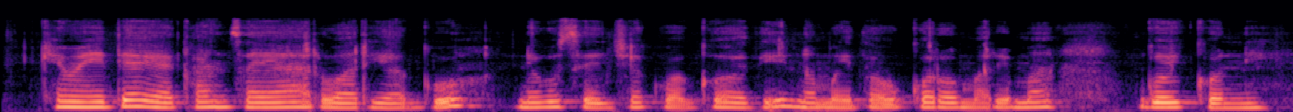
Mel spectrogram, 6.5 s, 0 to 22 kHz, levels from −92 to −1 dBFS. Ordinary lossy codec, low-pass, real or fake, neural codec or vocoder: none; 10.8 kHz; fake; vocoder, 44.1 kHz, 128 mel bands, Pupu-Vocoder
